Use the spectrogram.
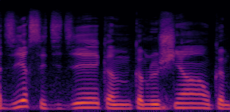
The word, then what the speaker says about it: Didier: Et Didier et, c'est pareil en fait.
